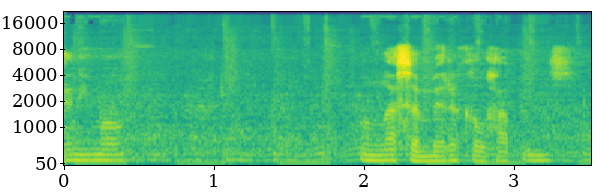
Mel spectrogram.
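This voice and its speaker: Music plays in the background as the voice runs in a monotone, flat intonation with audible room echo. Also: man. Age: 60s. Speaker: mountain bike vlogger. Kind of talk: scripted narration.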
